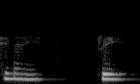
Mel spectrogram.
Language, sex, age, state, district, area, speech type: Odia, female, 18-30, Odisha, Koraput, urban, conversation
